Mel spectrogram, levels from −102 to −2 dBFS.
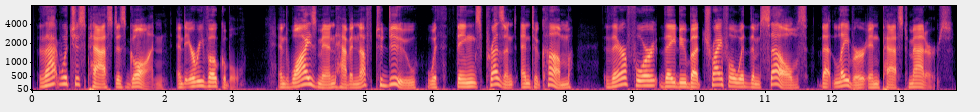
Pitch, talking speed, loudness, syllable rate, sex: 140 Hz, 145 wpm, -20 LUFS, 3.9 syllables/s, male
